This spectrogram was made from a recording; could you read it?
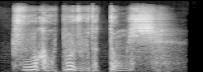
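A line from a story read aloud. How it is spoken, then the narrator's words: Seething through teeth. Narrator (Chinese): 张强…皱紧了眉头，咬牙切齿道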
